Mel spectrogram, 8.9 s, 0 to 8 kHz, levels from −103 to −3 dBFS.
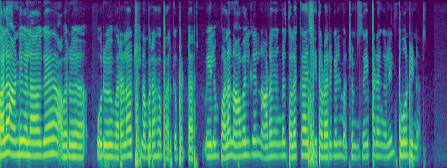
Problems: constant background noise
